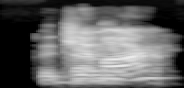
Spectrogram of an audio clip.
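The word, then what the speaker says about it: Gemar: There's a Gimar, however you pronounce it. – Gimar. Yeah.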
